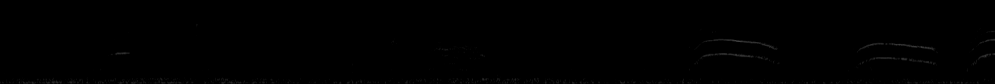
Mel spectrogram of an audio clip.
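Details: Mother cat with her kittens, from birth to eyes opening; after several seconds of quiet room noise, two loud drawn-out arching meows come in close succession, with faint softer calls earlier.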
